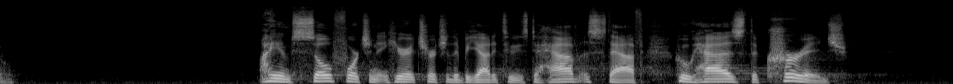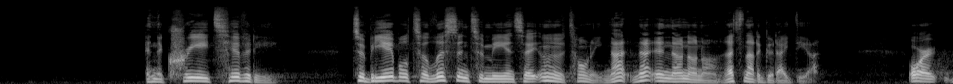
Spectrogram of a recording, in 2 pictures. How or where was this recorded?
large echoing room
